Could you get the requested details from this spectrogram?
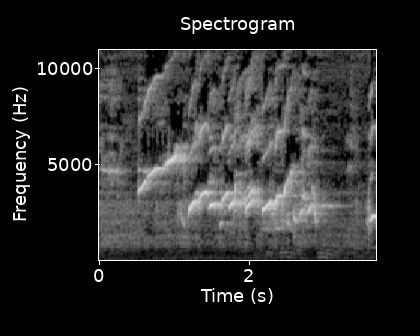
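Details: Kacer, the oriental magpie-robin, in a beginner's masteran recording: a long wavering stream of high whistles starting after half a second, gently rising, with a brief bright note at the end.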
